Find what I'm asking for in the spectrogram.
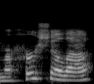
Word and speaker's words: Mahershala: I do know how to pronounce that name, Mahershala, in Marvel's new Blade pick.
